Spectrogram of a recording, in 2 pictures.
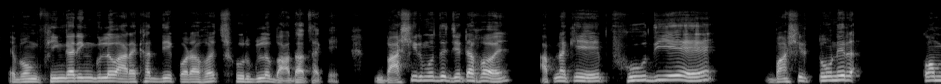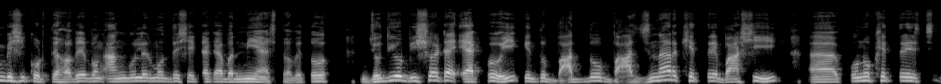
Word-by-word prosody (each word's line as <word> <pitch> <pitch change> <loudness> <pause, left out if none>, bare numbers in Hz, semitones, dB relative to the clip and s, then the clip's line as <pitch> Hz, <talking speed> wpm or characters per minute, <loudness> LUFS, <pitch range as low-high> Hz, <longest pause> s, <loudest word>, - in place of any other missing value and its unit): এবং 125 +3 0 0.2
ফিঙ্গারিং 155 +2 +3
গুলো 155 +1 +3
আরেক 130 0 0
হাত 140 -1 -1
দিয়ে 145 0 0
করা 120 0 +1
হয়, 135 +3 0
সুরগুলো 135 +1 -1
বাঁধা - - +1
থাকে। - - -9 0.5
বাঁশির 195 -1 +1
মধ্যে 185 0 +1
যেটা 170 +2 +2
হয়, 135 -4 +4 0.4
আপনাকে 160 +2 -2 0.3
ফু 175 +3 -1 0.2
দিয়ে 205 +1 +4 1.0
বাঁশির 135 +6 -1
টোনের 190 +3 +4 0.8
কমবেশি 180 -3 +2
করতে 125 -2 -1
হবে 115 +5 0
এবং 150 +1 -1 0.2
আঙ্গুলের 150 +2 +1
মধ্যে 145 0 -3
সেটাকে 130 -1 -3
আবার 125 0 0
নিয়ে 130 -2 +3
আসতে 110 - -12
হবে। 105 +3 -5
তো 140 - +1 0.6
যদিও 150 +9 +4 0.2
বিষয়টা 185 +3 +3 0.2
একই, 150 -1 +2 0.2
কিন্তু 145 0 -1 0.2
বাদ্য-বাজনার 135 - 0
ক্ষেত্রে 165 -2 -2
বাঁশি, 125 +5 0 0.5
আ - - +1 0.3
কোনো 160 +3 +2
ক্ষেত্রে 175 -1 -2
ইছ - - -17
150 Hz, 135 wpm, -22 LUFS, 130-175 Hz, 1.0 s, হয়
